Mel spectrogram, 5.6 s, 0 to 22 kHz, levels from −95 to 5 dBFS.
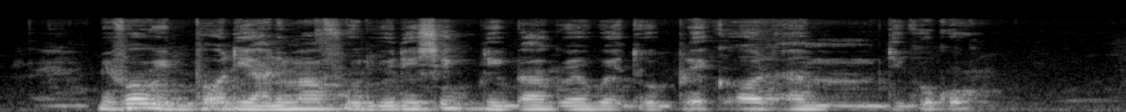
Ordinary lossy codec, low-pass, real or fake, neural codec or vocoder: none; 10.8 kHz; fake; vocoder, 24 kHz, 100 mel bands, Vocos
